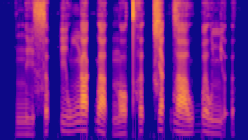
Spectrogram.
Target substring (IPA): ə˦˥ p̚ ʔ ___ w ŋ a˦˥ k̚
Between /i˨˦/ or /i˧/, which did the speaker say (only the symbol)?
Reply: i˨˦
